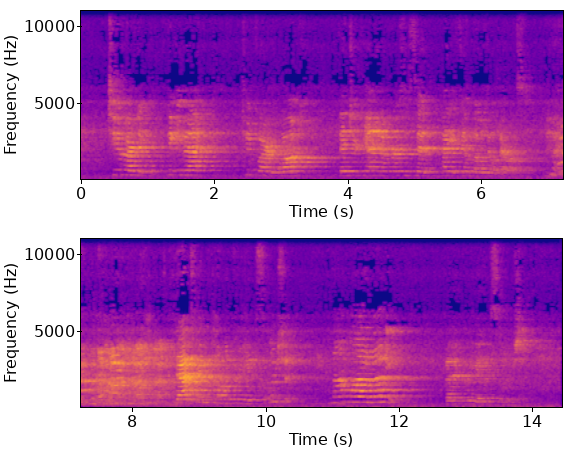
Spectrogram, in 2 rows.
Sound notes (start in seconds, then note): 7.0 laughing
